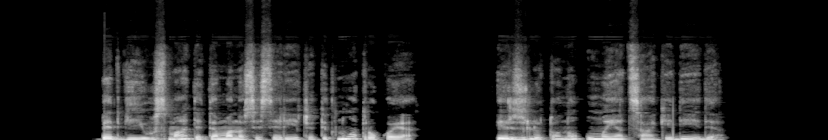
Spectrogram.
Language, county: Lithuanian, Panevėžys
